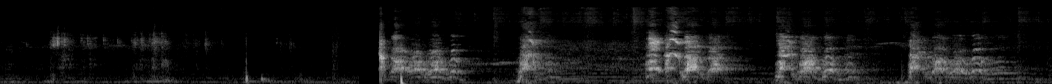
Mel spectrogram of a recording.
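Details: Lhasa Apso puppies, one of four, barking in a series of rough, noisy yaps repeated every second or so after a quiet start, with faint background sounds.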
